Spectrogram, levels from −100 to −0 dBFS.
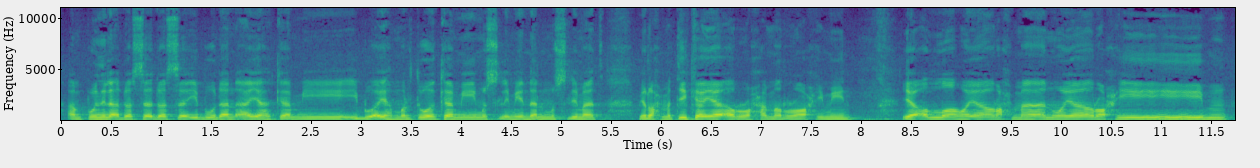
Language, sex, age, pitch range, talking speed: Malayalam, male, 40-59, 135-155 Hz, 170 wpm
